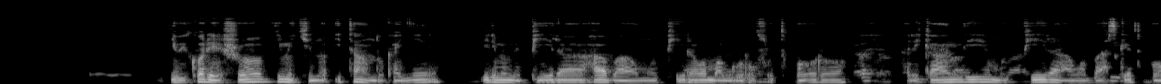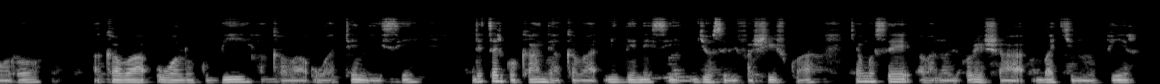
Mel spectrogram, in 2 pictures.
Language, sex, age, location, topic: Kinyarwanda, male, 18-24, Huye, health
